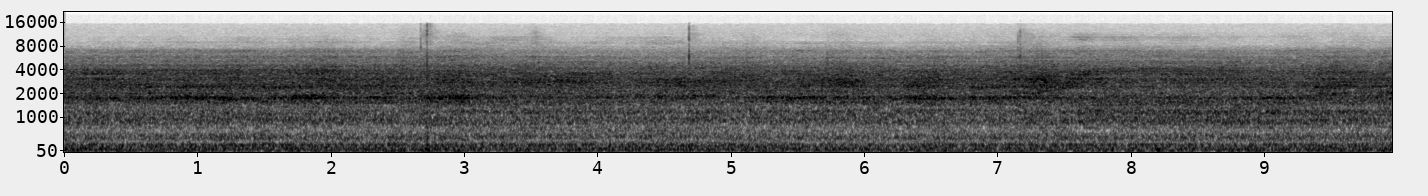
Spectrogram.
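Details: Continuous loud steady hiss over low rumble, no rhythm; Spooner Industries, Ilkley, 6 April 2021, 8.45am, recorded within a neighbouring property boundary, audible over 100m away; source unknown.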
